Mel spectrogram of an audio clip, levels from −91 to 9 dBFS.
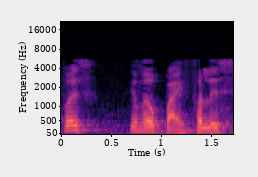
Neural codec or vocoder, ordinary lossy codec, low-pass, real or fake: codec, 24 kHz, 3.1 kbps, DualCodec; MP3, 24 kbps; 5.4 kHz; fake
